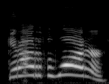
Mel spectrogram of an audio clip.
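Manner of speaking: high, loud panicked scream; boy screaming from the dock; screamed warning. A narrator's reading. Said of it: "he screamed".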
